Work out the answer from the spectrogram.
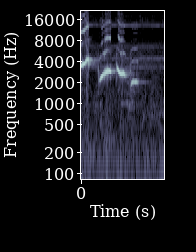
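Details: Oriental magpie-robin (kacer) giving a few loud whistled phrases, a high slurred note, two longer sweeping whistles and a softer short whistle, then silence.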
